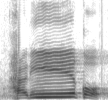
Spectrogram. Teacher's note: قاف کو کلکلا بھی ہوگا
